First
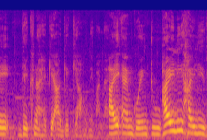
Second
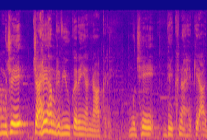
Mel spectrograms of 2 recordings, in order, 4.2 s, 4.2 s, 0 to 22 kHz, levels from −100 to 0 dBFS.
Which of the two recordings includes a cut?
first; 2 cuts; at 2.2 s, 3.2 s

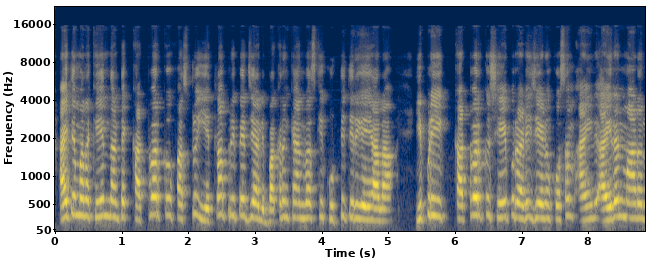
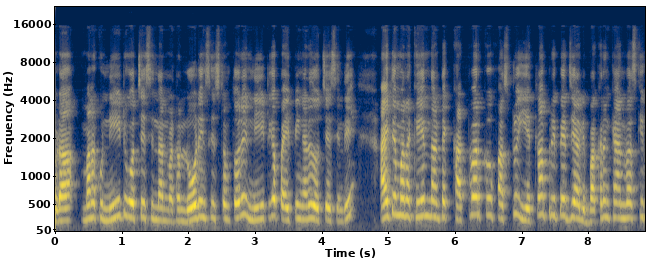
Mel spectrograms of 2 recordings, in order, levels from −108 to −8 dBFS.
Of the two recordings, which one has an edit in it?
first; 1 cut; at 5.2 s

